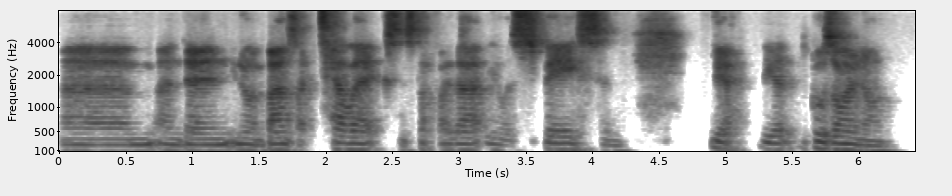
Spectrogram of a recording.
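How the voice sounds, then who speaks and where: With a slight Scottish accent, a man talks at a moderate pace. His intonation is fairly even. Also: medium pitch for a man. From Scotland. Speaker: musician. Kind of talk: interview. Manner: halting, many fillers.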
